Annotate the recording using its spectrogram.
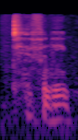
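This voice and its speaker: An actor playing a grave, grieving wealthy man in a video game, speaking low and gravelly in a hushed, restrained way. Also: slight background noise. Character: Bruce Wayne, grave grieving wealthy man, guarded and gentle. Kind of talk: dramatic video game acting.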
